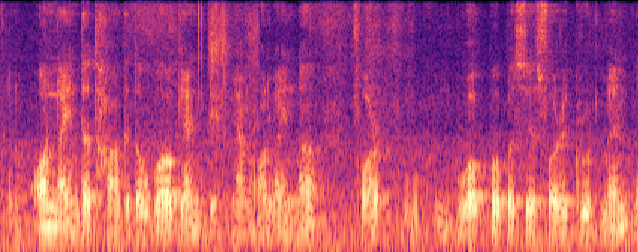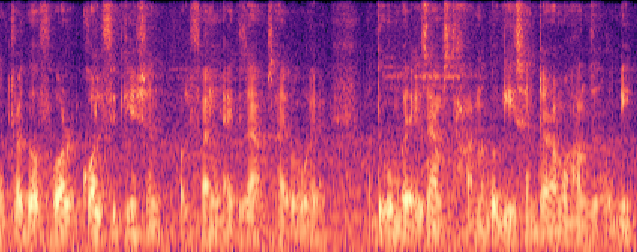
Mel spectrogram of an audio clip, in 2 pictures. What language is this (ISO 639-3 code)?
mni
